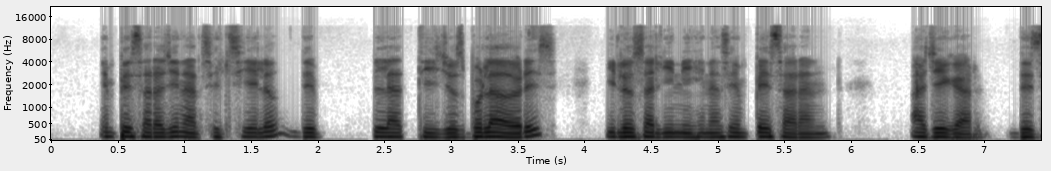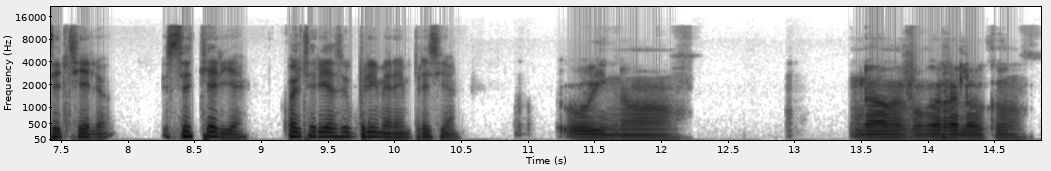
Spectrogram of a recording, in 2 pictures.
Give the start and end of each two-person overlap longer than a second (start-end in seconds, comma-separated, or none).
none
